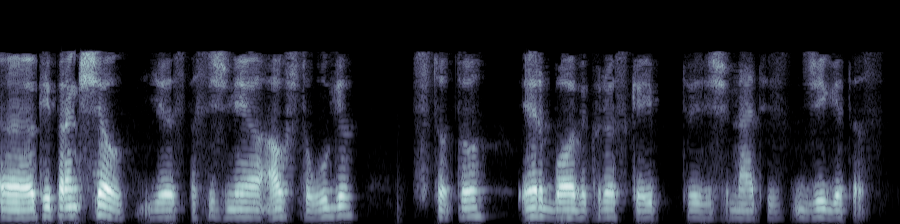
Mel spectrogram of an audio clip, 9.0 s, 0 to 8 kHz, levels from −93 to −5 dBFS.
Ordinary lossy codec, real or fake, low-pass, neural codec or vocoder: AAC, 16 kbps; fake; 7.2 kHz; codec, 16 kHz in and 24 kHz out, 1 kbps, XY-Tokenizer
